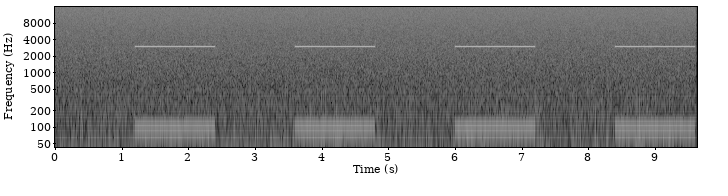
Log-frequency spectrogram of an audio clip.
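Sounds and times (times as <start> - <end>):
noise: 0.0 - 9.6
tones: 1.2 - 2.4, 3.6 - 4.8, 6.0 - 7.2, 8.4 - 9.6.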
